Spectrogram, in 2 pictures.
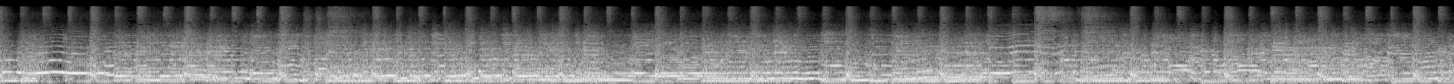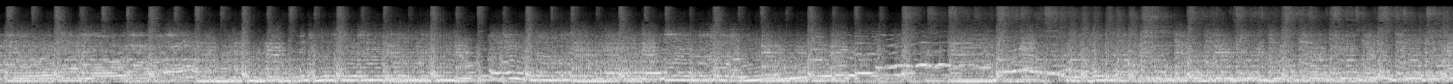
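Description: Live rock band playing loudly: electric guitars, a Rickenbacker-style and a Stratocaster-style, play lead lines with bent notes over bass guitar and drum kit.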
